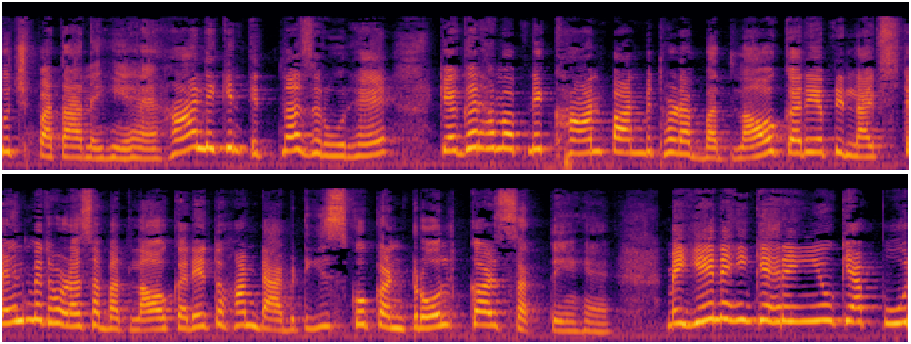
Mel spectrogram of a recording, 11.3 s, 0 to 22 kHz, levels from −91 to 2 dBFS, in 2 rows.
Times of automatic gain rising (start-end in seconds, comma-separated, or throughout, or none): none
